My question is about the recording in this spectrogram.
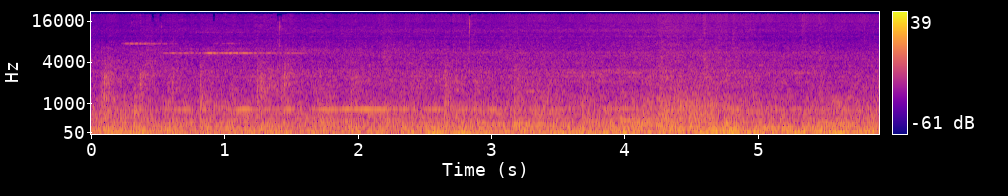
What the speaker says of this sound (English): I hear a central line train.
